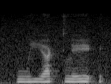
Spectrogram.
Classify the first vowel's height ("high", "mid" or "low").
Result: high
